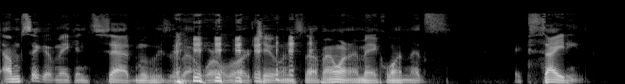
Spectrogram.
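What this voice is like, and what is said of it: Imitates another person's voice. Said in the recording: “my Steven Spielberg impression ... It's really good. Yeah, it's great.”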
